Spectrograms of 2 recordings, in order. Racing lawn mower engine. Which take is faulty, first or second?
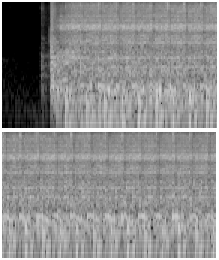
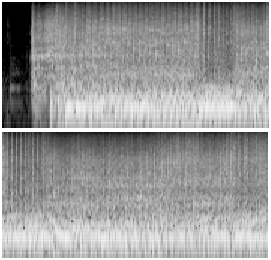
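second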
